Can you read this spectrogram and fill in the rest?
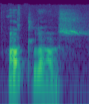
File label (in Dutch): "atlas", Dutch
